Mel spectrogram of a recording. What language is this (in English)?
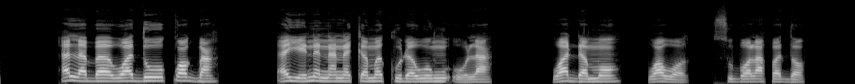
Ewe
